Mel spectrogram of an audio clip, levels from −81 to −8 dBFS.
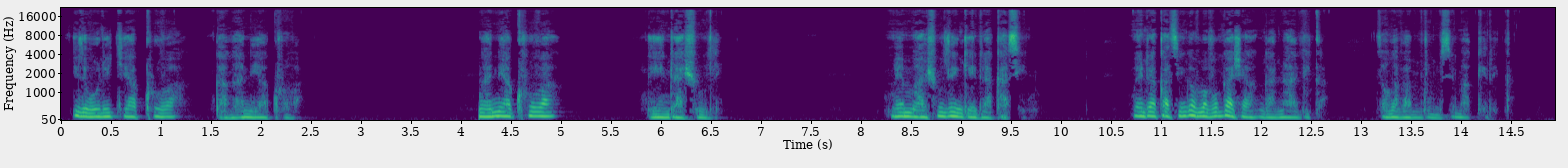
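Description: Generation loss runs throughout the speech, with swirly, hollow smearing and blurred attacks, likely from roughly four successive MP3 passes at what sounds like about 96 kbit/s.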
